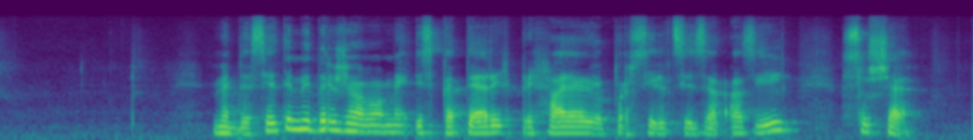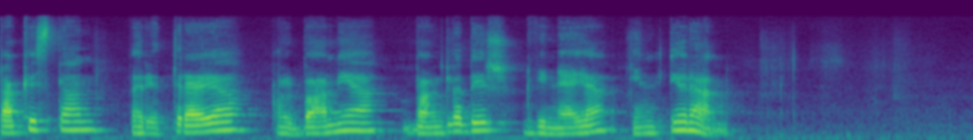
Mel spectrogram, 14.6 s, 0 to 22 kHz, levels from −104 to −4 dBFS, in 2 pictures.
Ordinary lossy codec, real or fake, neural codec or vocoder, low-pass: none; fake; codec, 32 kHz, 1.9 kbps, SNAC; 14.4 kHz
